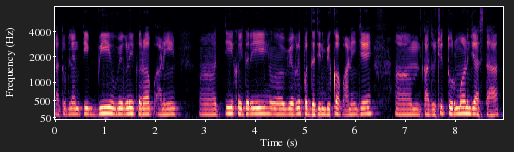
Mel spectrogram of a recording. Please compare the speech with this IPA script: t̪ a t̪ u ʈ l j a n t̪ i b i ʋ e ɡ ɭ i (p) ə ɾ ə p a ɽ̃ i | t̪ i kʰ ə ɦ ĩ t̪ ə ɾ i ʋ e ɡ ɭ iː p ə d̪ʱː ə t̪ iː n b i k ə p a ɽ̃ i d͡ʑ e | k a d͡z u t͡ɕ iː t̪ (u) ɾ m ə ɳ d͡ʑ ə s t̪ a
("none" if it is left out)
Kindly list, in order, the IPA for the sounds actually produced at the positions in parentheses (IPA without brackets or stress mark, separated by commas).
k, u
